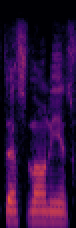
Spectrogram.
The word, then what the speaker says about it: Thessalonians: So 1 Thessalonians 5:23.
